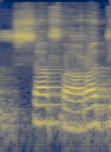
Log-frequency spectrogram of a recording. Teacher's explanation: سین کے اندر سیٹی کی آواز ہونی چاہیے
